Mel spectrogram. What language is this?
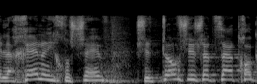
Hebrew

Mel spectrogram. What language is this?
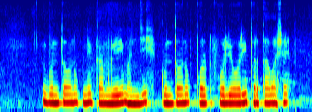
Marathi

